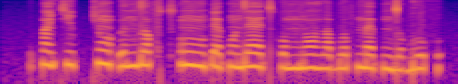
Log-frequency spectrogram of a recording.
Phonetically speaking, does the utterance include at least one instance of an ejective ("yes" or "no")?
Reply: yes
